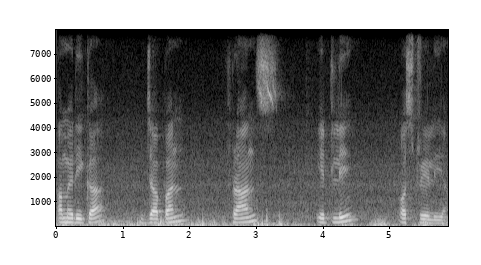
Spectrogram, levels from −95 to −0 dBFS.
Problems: constant background noise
